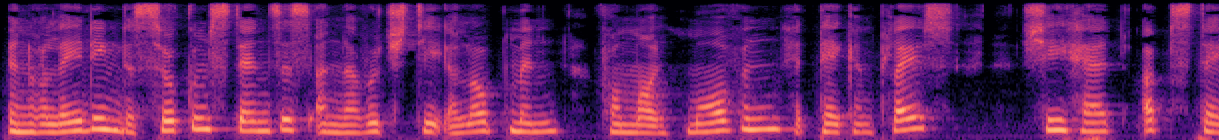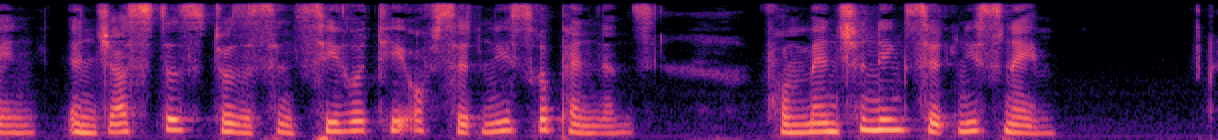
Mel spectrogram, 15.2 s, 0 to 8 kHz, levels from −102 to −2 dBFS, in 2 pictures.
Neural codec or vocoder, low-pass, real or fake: none; 7.2 kHz; real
